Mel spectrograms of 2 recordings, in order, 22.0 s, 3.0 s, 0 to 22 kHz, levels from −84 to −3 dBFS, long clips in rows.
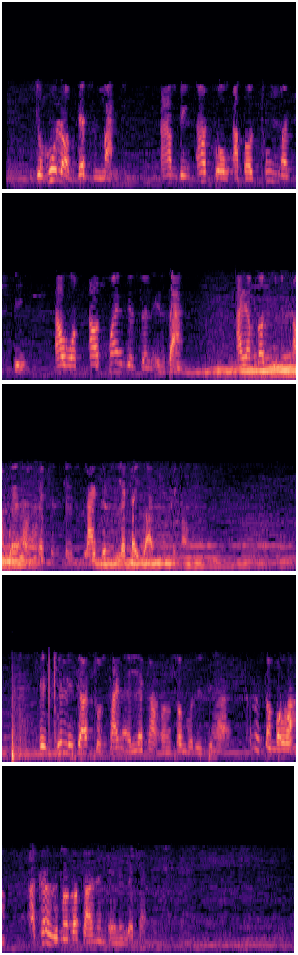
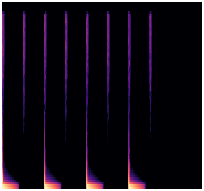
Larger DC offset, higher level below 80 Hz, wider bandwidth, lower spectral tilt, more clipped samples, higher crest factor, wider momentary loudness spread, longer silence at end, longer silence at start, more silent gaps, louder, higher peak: neither; second, -62 dBFS vs -20 dBFS; second, 4.1 kHz vs 17 kHz; first, -11.5 dB/octave vs -8 dB/octave; neither; about the same, 20 dB vs 18 dB; first, 18 LU vs 15 LU; second, 0.15 s vs 0.9 s; about the same, 0.05 s vs 0 s; second, none vs 0.25-0.62 s, 0.88-1.25 s, 1.51-1.88 s; second, -27 LUFS vs -21 LUFS; second, -8 dBFS vs -2 dBFS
